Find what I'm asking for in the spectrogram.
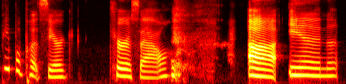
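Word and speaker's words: Curaçao: Did I say that right? – Siracao or Curacao? – I don't know. Curacao. I think it's Curacao with that U.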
